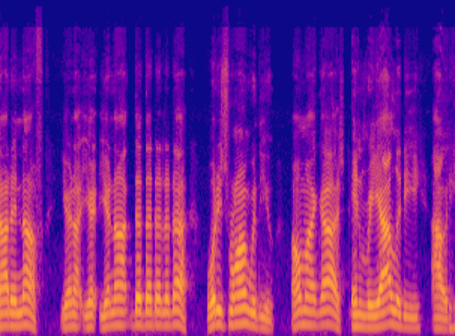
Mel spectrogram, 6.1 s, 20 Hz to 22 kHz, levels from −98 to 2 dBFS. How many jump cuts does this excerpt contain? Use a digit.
1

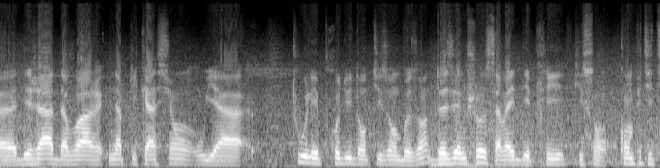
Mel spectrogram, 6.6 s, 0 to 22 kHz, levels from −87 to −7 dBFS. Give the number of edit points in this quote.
1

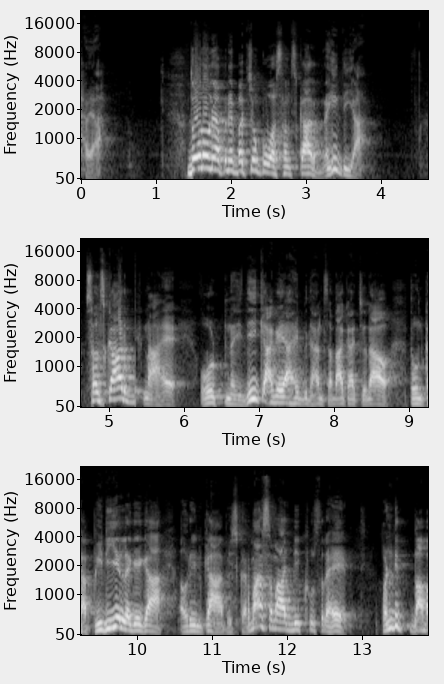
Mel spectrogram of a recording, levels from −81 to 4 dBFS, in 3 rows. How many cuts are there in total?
1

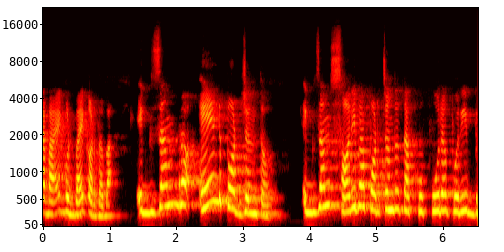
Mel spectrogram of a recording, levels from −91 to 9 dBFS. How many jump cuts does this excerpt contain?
1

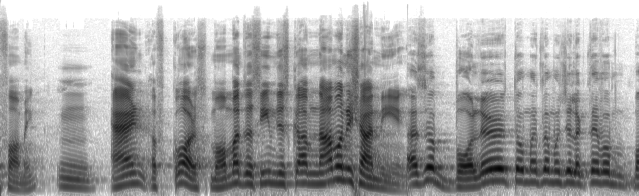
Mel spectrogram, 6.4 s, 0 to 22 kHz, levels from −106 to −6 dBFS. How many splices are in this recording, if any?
1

